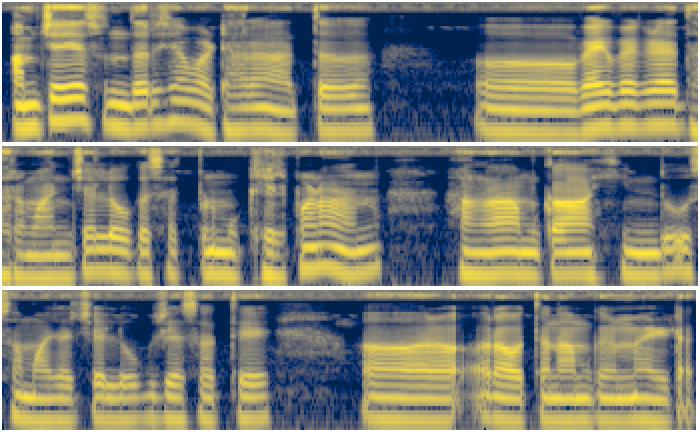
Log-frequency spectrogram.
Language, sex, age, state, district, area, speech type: Goan Konkani, male, 30-45, Goa, Canacona, rural, spontaneous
